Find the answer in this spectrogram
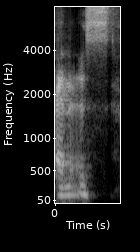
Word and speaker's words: Ennis: Sorry, I don't know how to pronounce his name. So it's Ennis. So in the film it's Ennis.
